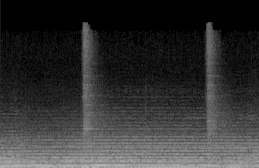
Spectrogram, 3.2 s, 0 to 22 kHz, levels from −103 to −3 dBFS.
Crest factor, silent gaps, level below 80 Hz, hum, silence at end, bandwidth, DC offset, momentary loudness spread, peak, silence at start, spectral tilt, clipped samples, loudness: 12 dB; none; -60 dBFS; none; 0 s; 19 kHz; under 0.1%; 3 LU; -24 dBFS; 0 s; -5.5 dB/octave; under 0.1%; -36 LUFS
